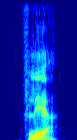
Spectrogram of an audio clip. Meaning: flair (distinctive style or elegance)
- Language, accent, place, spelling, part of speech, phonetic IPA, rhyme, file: German, Germany, Berlin, Flair, noun, [flɛːɐ̯], -ɛːɐ̯, De-Flair.ogg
